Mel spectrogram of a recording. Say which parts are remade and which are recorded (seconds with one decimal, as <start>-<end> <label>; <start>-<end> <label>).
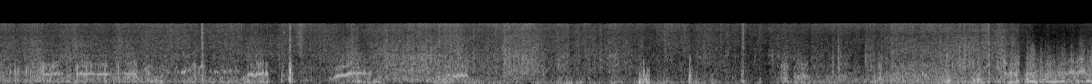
0.0-9.1 remade; 9.1-9.9 recorded; 9.9-10.9 remade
